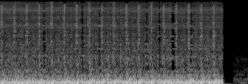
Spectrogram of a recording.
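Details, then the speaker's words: 1957 GMC 370 2-ton truck, original Pontiac 347 V8, 6625 miles, revived after 20 years sitting seized: deep, even V8 idle holding steady on its own before a clean shutdown, steaming as leftover water vaporizes; carburetor still needs a rebuild; normal idle. "Well, it's getting better and better. Even idling on its own. So that's good."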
